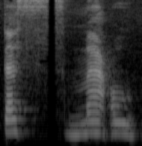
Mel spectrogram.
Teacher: یہاں سین باریک ہے, اس میں صفیر ہے, چڑیا کی سی آواز, سیٹی کی سی آواز ہے, اور اس میں آواز بھی چلے گی.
